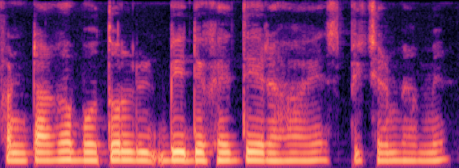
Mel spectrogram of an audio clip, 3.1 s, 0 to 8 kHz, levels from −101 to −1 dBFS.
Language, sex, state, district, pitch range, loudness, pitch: Hindi, male, Arunachal Pradesh, Longding, 145-150 Hz, -16 LUFS, 145 Hz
